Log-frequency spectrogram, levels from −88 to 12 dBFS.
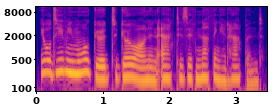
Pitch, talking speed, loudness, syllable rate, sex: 190 Hz, 275 wpm, -15 LUFS, 5.7 syllables/s, female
